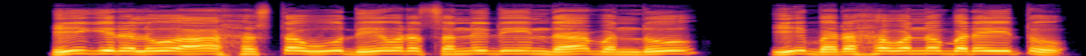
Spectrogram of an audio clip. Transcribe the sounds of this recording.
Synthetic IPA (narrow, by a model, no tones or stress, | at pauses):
ɦiːɡiɾɐluaːhɐst̪ɐʋud̪ɛːʋɐɾɐsɐnːid̪ijind̪ɐbɐnd̪u | iːbɐɾɐɦɐʋɐnːubɐɾejit̪u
